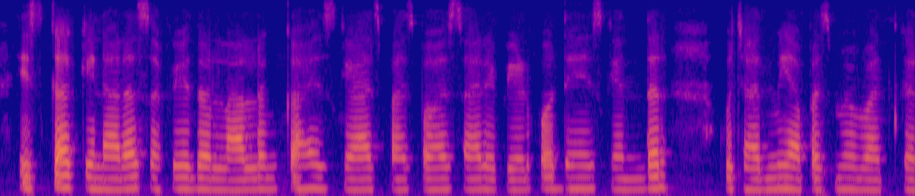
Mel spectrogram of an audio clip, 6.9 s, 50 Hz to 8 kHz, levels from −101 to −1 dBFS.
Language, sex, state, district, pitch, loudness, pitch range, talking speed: Hindi, female, Bihar, Madhepura, 165 Hz, -44 LUFS, 160-170 Hz, 200 wpm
